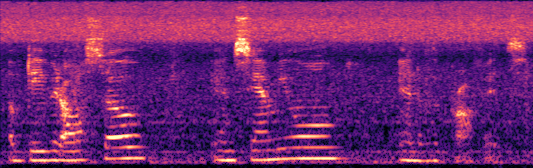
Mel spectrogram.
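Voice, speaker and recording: Rote recitation of memorised scripture comes from a woman with a monotone, mid-range voice who pauses haltingly between phrases. The amateur recording carries a lot of noise.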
